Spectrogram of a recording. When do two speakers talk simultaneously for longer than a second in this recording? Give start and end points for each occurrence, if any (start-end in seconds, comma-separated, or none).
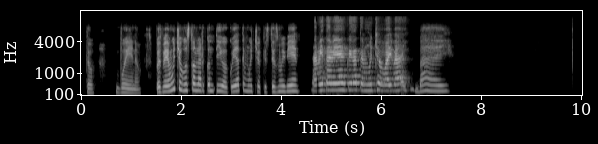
none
